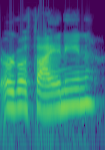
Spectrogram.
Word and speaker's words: ergothioneine: And that's where those are not, olive fruit and is it ergothioneine? Is that how you pronounce that?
